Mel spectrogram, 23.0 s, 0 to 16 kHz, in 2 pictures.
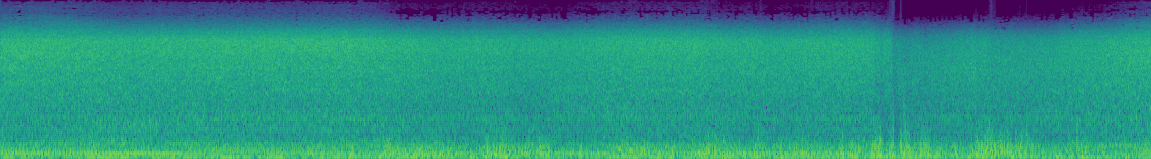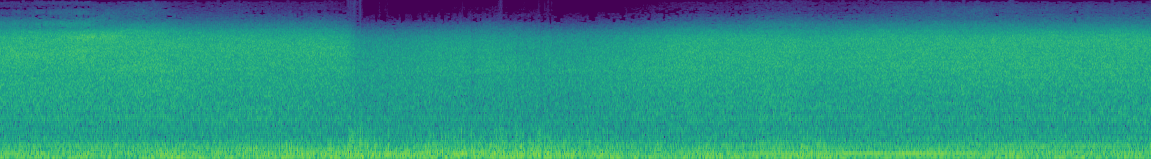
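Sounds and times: passing traffic engine hum: 0.0 - 8.4, 17.1 - 23.0
wind rushing on microphone: 0.0 - 23.0.

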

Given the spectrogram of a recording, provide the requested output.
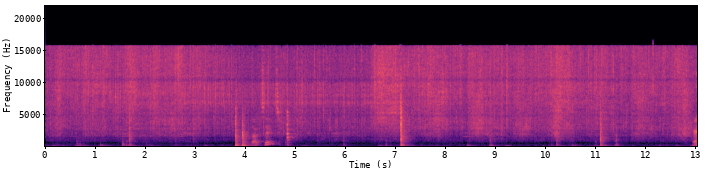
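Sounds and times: potatoes sizzling in a frying pan: 0.0 - 13.0.

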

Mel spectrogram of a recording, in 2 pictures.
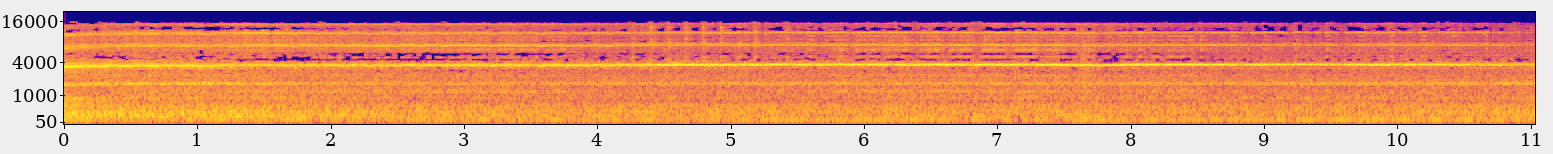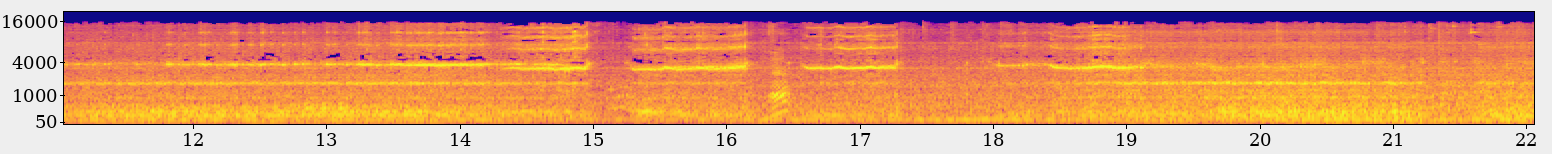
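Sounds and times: machine tool metal squeal: 0.0 - 22.0.

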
